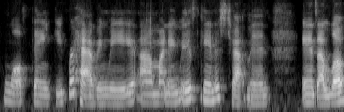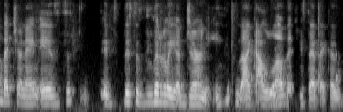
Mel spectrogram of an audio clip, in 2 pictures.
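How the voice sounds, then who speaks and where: A woman guest recounts her faith journey in a low voice, thinking aloud with frequent ums and restarts. She is from Houston, Texas. The audio sounds muffled and lo-fi. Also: moderate pace. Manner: reflective, many ums and restarts. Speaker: podcast guest. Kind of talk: personal testimony in conversation.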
